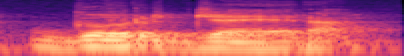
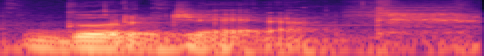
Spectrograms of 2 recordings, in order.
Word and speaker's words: gorgera: Of course you need to roll your R in Italian, but it's gorgera, gorgera.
